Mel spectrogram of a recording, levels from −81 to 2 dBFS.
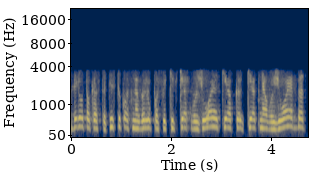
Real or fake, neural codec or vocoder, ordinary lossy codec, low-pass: real; none; AAC, 24 kbps; 3.6 kHz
